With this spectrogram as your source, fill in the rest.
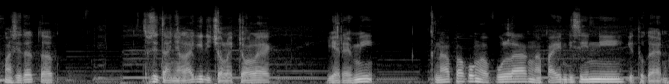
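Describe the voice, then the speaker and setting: Over music in the background, a man with a fairly low pitch talks at a fairly quick pace, keeps his loudness very even and leaves long, frequent pauses. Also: ordinary pitch variation. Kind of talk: horror story told casually to friends while cooking. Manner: casual, conversational storytelling.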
